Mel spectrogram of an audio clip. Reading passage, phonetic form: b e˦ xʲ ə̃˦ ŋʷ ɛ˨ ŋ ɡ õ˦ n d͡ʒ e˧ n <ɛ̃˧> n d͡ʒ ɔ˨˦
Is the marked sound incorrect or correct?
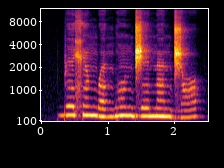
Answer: correct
